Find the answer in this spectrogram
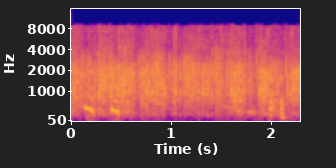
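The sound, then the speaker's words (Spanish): Audience applause, a dense and steady patter of many hands clapping throughout, with some voices mixed in. “Vale, pues un aplauso para Jorge Ponce”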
